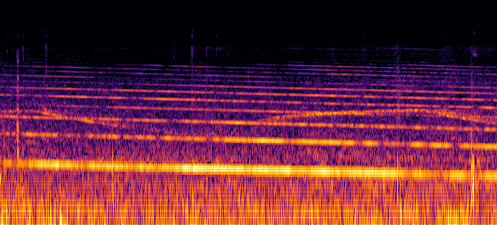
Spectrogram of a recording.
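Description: Fire apparatus siren holding one steady tone that slowly drops in pitch across the few seconds, with a second siren tone slowly rising and falling above it. A low engine rumble runs underneath.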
